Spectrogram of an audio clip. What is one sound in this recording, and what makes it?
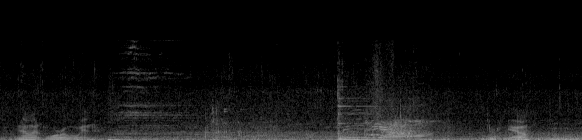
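Fire spells burst with a roar.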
